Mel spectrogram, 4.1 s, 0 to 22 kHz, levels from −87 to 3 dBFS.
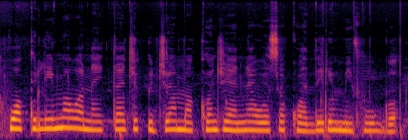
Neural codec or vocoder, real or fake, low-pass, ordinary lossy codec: none; real; none; none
